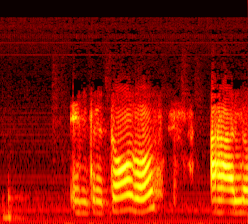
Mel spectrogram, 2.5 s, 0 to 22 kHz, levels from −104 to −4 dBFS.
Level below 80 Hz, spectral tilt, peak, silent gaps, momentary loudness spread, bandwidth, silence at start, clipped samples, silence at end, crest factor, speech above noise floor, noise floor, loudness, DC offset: -70 dBFS; -4 dB/octave; -10 dBFS; none; 19 LU; 16 kHz; 0.05 s; under 0.1%; 0 s; 18 dB; 36 dB; -62 dBFS; -27 LUFS; under 0.1%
